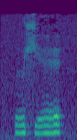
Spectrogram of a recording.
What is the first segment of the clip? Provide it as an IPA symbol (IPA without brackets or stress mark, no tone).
ə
